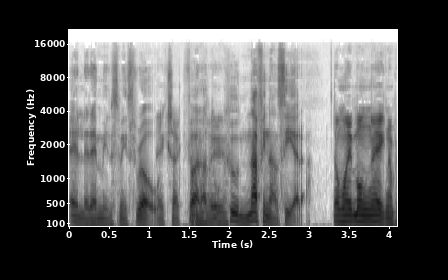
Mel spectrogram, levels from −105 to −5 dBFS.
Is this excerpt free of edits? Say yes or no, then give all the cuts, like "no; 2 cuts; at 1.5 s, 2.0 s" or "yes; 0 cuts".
yes; 0 cuts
